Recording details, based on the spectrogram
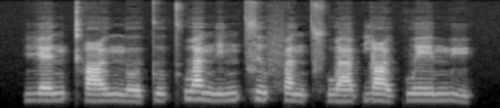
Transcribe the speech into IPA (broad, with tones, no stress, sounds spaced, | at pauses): ɥ ɛ˧˥ n kʰ ɑ˧˥ ʊ̯ n̪ o˨˩ ʊ̯ t̪ u˧˥ t̪ʰ w a˥˩ n i˧˥ n t͡s ɹ̩˥˧ f a˥˩ n t͡sʰ w ä˧˥ p j ɑ˥˩ ʊ̯ k w e˥ ɪ̯ m y˥˩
